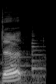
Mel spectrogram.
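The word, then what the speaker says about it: Tết: but in vietnam it's also called tet or that take it right that dirt tea like tea no but tea would be tet better pronunciations from vietnamese go commonly known as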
